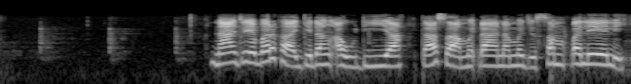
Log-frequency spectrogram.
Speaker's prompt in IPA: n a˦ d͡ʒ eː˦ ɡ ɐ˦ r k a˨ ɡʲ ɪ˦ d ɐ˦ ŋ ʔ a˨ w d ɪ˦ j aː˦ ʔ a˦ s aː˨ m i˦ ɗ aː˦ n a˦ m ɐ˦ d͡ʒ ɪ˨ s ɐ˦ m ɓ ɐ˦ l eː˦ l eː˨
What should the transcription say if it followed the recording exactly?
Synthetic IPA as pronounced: n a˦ d͡ʒ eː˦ b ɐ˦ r k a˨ ɡʲ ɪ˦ d ɐ˦ ŋ ʔ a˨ w d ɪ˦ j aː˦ t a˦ s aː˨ m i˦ ɗ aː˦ n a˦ m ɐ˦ d͡ʒ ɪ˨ s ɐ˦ m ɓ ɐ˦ l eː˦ l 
